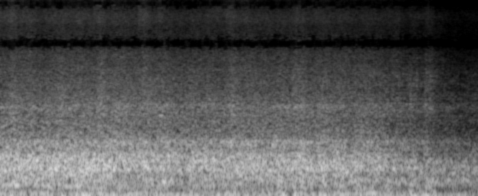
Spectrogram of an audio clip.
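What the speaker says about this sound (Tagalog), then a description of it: "Dumaan yung train." A train passes close to a house, a loud continuous rumble and rolling roar from the railcars that slowly fades toward the end, with no voices.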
